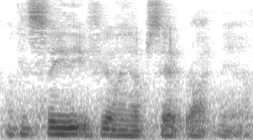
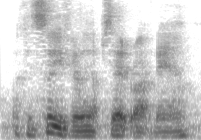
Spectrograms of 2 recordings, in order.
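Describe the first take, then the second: First: It is said in a warm, empathetic tone. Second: It is said in a cold, unsympathetic tone. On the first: It creates a space for the child and shows empathy. The speaker calls it right. "it's expressing the empathy" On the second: It does not help the child. The speaker calls it wrong. "Really is not going to help anyone"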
